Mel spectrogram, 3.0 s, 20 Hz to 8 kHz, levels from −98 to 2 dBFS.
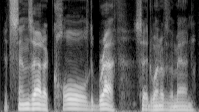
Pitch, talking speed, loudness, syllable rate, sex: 100 Hz, 220 wpm, -16 LUFS, 4.7 syllables/s, male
